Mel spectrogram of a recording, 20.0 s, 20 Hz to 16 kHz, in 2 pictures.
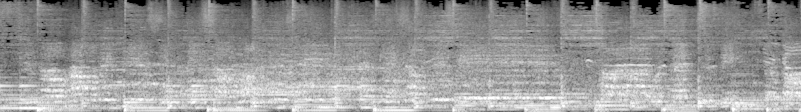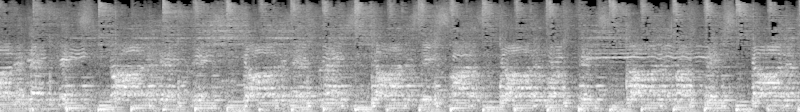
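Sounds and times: instrumental accompaniment with steady beat: 0.0s - 20.0s
men's chorus singing: 0.0s - 20.0s.

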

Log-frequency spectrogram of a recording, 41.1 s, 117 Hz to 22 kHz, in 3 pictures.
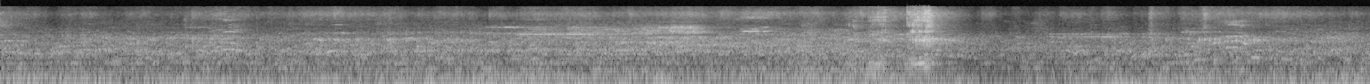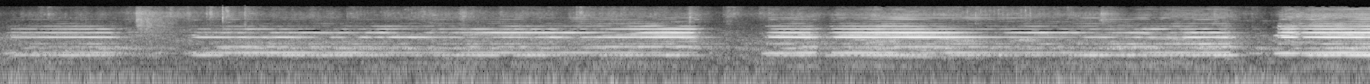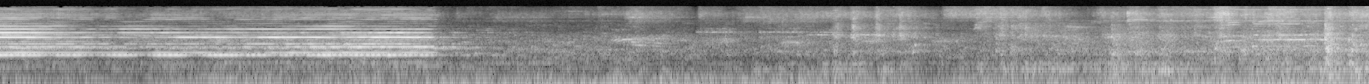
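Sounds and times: locomotive horn blasts: 13.8s - 32.2s.

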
